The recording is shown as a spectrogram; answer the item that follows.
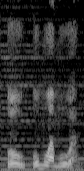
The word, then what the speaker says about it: ʻOumuamua: Aquele sinalzinho acima do oquina não é uma vírgula nem um enfeite. Ele marca uma pausa rápida na garganta. Então em havaiano, o correto é pronunciar algo como ou o Muamua. Essa breve pausa é o som da pausa glotal do Oquina.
